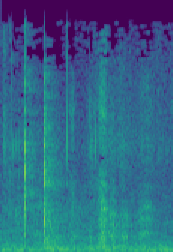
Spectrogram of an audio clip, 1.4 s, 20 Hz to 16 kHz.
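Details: Two Australian Shepherds, a 3-year-old and a 7-month-old puppy, play together indoors after living together for only one weekend; quick breathy panting bursts mix with sharp clicking taps over a steady low room hum.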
